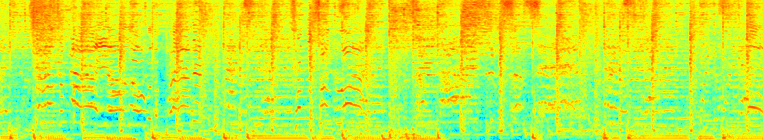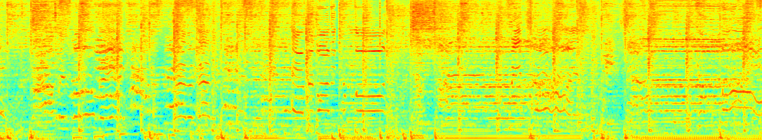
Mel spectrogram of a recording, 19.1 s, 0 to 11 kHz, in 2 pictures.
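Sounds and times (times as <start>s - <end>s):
heavy bass: 0.0s - 5.8s, 6.7s - 19.0s
drum kit beat: 0.0s - 19.0s
song with singing: 0.0s - 19.0s.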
